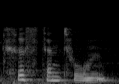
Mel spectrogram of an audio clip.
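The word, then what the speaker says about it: Christentum: So we would pronounce it like a K in this case.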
